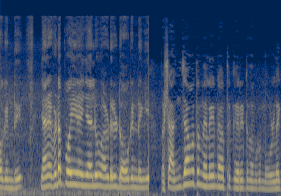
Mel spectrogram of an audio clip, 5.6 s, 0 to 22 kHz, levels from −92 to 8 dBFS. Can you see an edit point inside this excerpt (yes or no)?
yes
